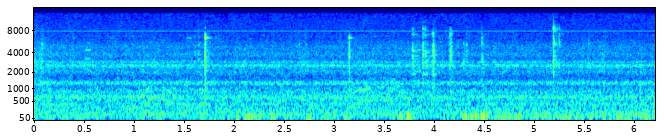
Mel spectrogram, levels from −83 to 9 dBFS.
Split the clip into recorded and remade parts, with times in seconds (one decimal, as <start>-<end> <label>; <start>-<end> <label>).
0.0-6.2 recorded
